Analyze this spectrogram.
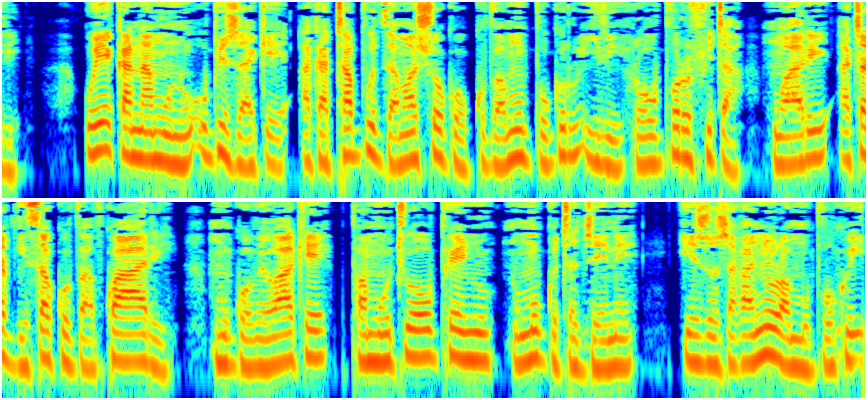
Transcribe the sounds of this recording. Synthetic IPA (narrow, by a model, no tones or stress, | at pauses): uje̞kanamun̤uupiʐake̞akatʰap̬ud͡zamaʃo̞ko̞kub͡vamubʱuk̬uɾuiriro̞upoɾofiːta | mwaɾiat͡ʃab͡visakub͡vakwaːɾi | muɡʱo̞ʋe̞wake̞pʰamutiwo̞upʰe̞ɲuno̞muɡʱutaʐe̞ːne̞ | iʐo̞ʐakaɲo̞rwamubʱukuiːri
